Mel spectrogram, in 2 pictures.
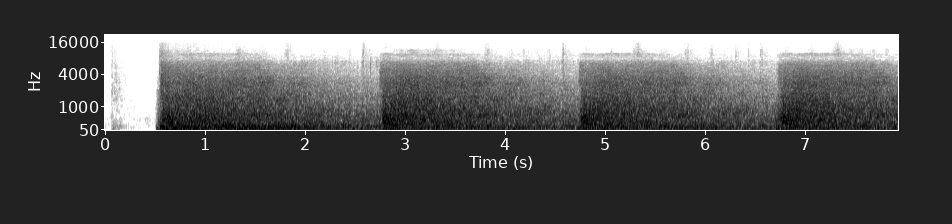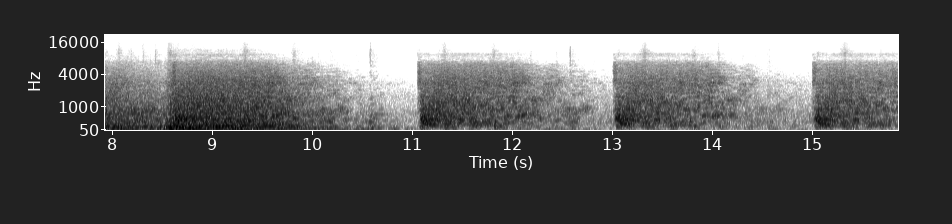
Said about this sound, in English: So we've all seen the Patriot missile systems. This is what it looks like coming out of a shipping container.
